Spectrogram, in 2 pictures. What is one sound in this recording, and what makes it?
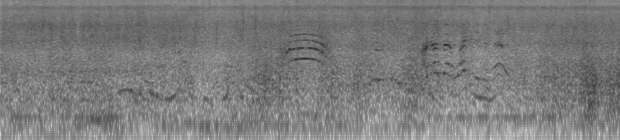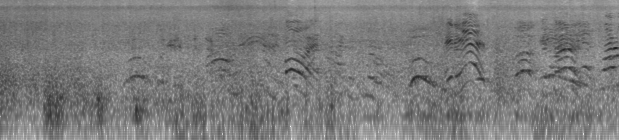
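Heavy rain pours down hard outdoors.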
